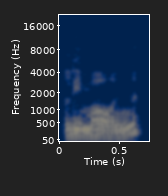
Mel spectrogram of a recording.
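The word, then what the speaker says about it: Limón: and did the two albums with Javier Leon leemon Javier leemon pronounced well thank you I'm practicing and and toured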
